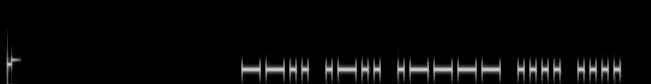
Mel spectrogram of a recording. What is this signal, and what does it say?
Morse code, heard as a keyed tone, about 21 wpm, 700 Hz. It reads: ZL1HH
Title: DXCC-100 Call Signs - 5 Characters - 20wpm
